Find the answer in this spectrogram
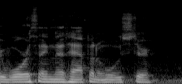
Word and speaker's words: Worcester: Yeah, it's actually pronounced Worcester. Worcester.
